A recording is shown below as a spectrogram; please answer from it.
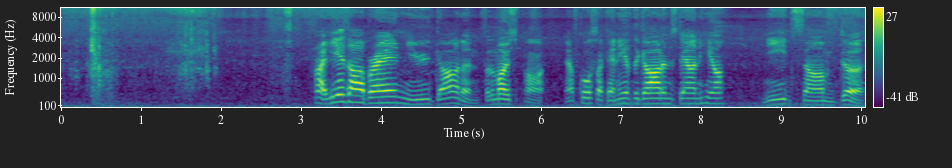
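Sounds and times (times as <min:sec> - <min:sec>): wooden frame scraping on grass: 0:00.0 - 0:03.6.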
